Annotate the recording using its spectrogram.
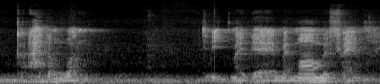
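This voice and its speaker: A Vietnamese accent amid noticeable background noise and audible room echo. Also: man. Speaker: preacher. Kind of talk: sermon.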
